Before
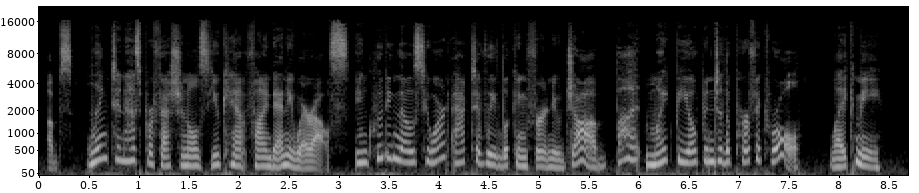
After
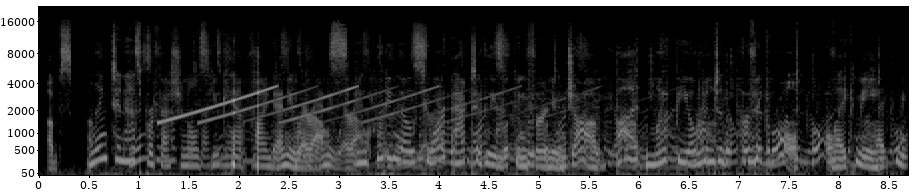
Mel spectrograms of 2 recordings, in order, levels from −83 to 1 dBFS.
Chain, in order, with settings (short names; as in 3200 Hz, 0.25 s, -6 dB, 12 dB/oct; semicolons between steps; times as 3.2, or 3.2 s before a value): painted sound rise, 1.18–2.39, 1400–3800 Hz -27 dBFS; echo with dull and thin repeats by turns 0.405 s, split 2300 Hz, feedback 69%, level -7.5 dB; level quantiser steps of 12 dB; gain -3.5 dB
